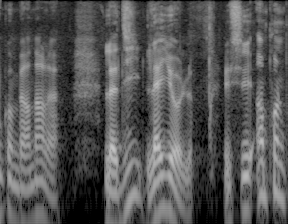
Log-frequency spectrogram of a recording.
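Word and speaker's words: Laguiole: tentation porte le nom d'une commune de l'Aveyron la yole ça s'écrit avec un G8 mais on le prononce exactement comme Bernard là l'a dit la yole et c'est un point de plus Bernard dans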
